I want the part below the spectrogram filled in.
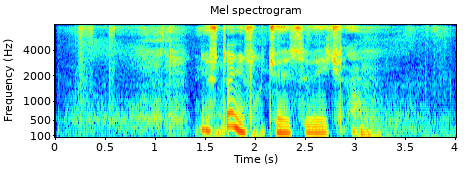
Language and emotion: Russian, sad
